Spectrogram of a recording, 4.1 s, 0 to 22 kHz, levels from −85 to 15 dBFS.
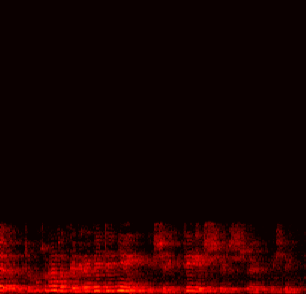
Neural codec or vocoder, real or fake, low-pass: vocoder, 44.1 kHz, 128 mel bands, Pupu-Vocoder; fake; 5.4 kHz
